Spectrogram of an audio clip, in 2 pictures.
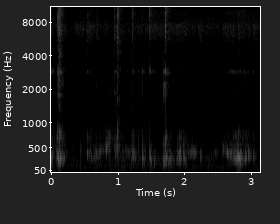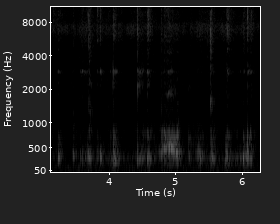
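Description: A glass Lotus Biscoff spread jar with a red plastic lid is held tilted and tapped with fingernails on its glass body. A steady run of quick, light clinks comes through, each dying away almost at once, with a dull midrange tone near 450 Hz and faint bright ticks.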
